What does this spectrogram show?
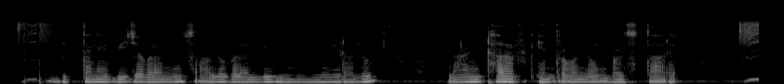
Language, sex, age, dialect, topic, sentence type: Kannada, male, 18-24, Mysore Kannada, agriculture, statement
